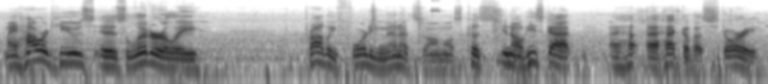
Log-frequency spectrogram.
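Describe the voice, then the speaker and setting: An older American vlogger walks a large open cemetery, chatting with live-stream viewers and bouncing between remarks. He sounds a little high and animated at normal speed. Sound comes from a handheld phone at arm's length, with noisy urban ambience around him.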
